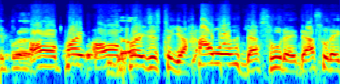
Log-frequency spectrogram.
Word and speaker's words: Yahweh: Which is what but we it's pronounce as Yahweh.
